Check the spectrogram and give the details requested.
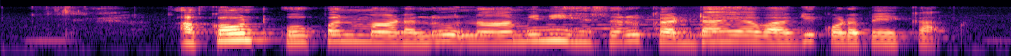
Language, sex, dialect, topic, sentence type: Kannada, male, Central, banking, question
